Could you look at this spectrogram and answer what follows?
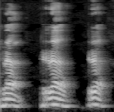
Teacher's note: जो ऊपर वाले जो दांत हैं उनके जड़ पे छू के आ रहा है र बोलने में, तो हमारी जीभ इसके जड़ को छूती है, इसीलिए इसे दंत मूल कहा जाता है।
